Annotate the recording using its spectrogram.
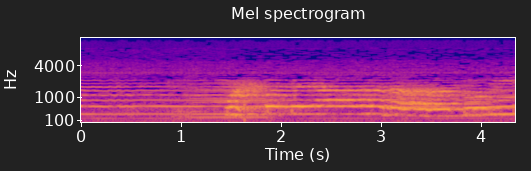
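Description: Live Marathi devotional song with violin and tabla accompaniment: long held notes over a steady drone, a brief swell about one and a half seconds in, and a note sliding down in the last second.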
